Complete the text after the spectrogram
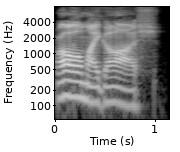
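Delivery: ordinary talk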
